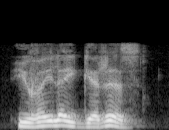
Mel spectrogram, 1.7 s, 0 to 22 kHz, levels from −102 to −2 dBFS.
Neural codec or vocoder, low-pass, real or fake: none; 5.4 kHz; real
